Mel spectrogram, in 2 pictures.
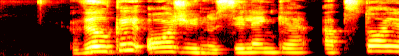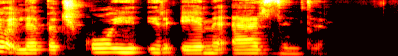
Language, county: Lithuanian, Marijampolė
